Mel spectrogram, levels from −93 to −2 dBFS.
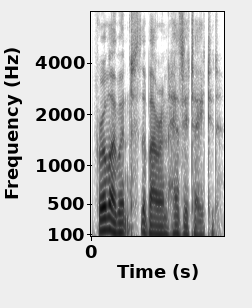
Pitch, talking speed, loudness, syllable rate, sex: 115 Hz, 215 wpm, -18 LUFS, 7.1 syllables/s, male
